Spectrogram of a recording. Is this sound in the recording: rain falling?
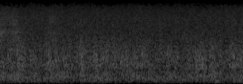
yes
